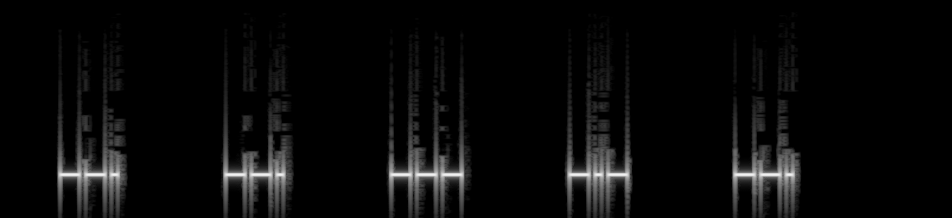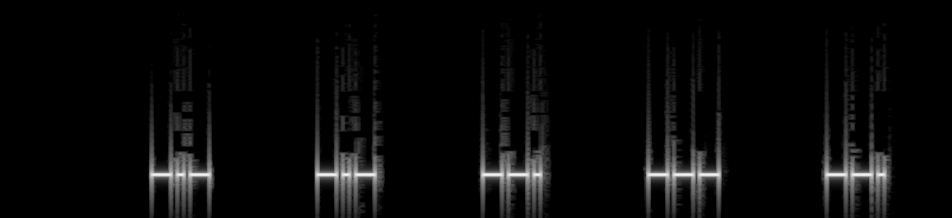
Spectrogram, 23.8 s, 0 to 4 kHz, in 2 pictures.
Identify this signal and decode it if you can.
Morse code, heard as a keyed tone, about 15 wpm, spaced as for 5 wpm, 800 Hz. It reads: GGOKG KKGOG
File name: Morse / Level4B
